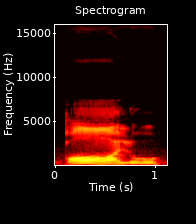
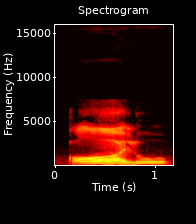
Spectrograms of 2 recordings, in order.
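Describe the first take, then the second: Both takes have the same delivery.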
